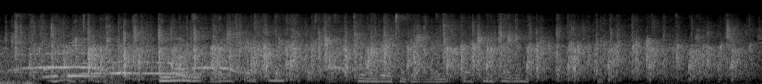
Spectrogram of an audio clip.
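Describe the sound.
An audience applauds an author steadily for several seconds, a dense, loud wash of clapping, with a few voices calling out and cheering over it early on before the clapping carries on alone.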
